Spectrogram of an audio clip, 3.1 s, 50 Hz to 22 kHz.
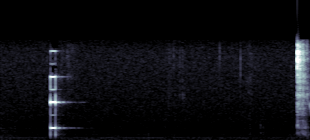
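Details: Single sharp high beep, then another about 2.5 seconds later, as keypad keys are pressed while programming a dopamine infusion for a 100 kg patient on a Sapphire multi-therapy single-channel infusion pump in a setup demonstration.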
